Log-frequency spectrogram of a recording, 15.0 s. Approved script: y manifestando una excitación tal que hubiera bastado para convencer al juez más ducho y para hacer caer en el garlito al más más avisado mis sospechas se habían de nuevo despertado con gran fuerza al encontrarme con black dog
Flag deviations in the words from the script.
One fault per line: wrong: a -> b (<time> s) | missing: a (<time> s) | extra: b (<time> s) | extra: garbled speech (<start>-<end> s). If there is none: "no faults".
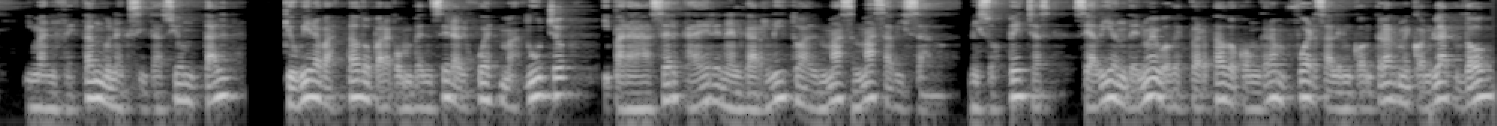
no faults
